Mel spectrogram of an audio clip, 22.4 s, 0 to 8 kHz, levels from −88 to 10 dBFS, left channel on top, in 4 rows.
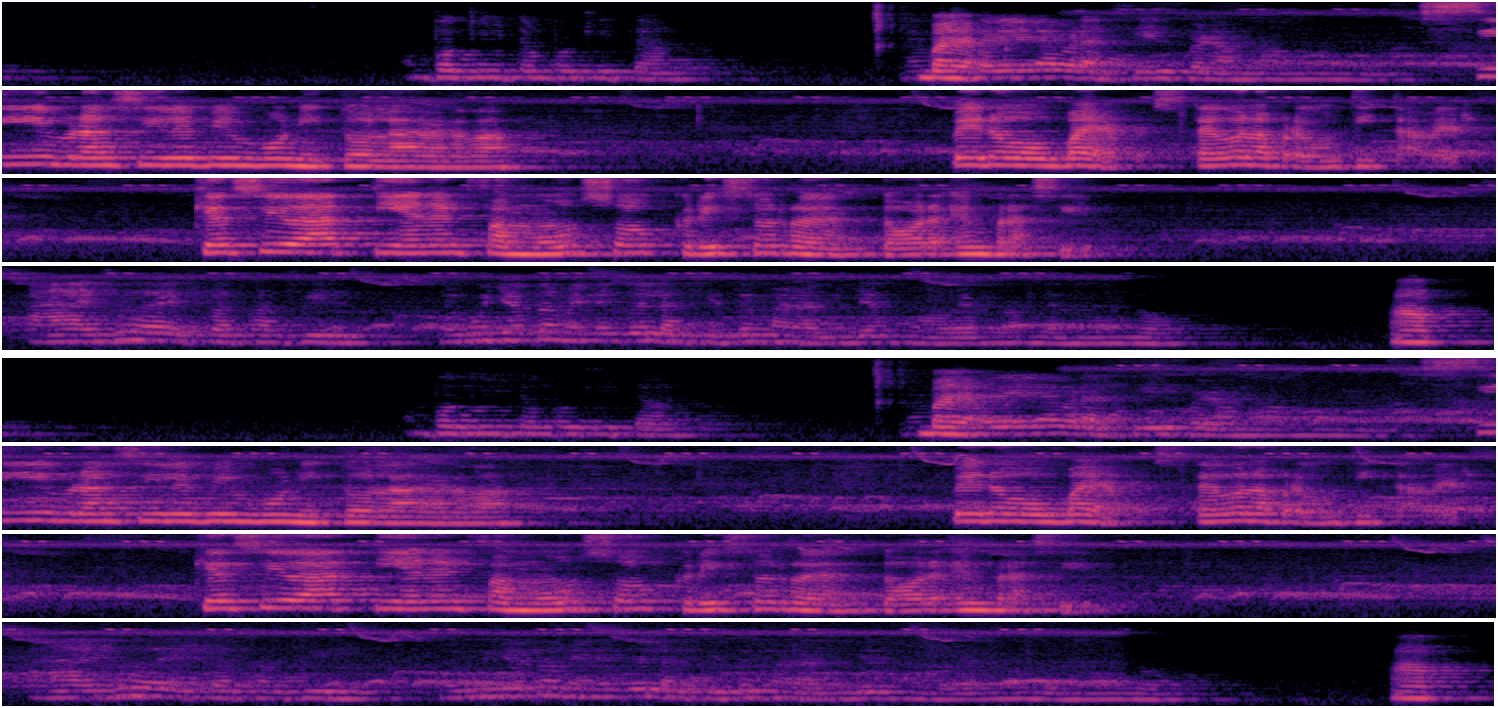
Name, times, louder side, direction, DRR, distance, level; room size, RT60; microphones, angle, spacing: voice 1, 1.5-2.6 3.4-5.3 16.9-21.3, left 2 dB, 85° left, 0 dB, 1.8 m, -41 dB
sound 1, 4.0-21.0, right 4 dB, 30° right, 0.8 m, -48 dB
voice 2, 5.3-7.6 9.2-11.1 11.9-15.3 22.0-22.2, left 3 dB, 25° left, 4 dB, 0.5 m, -29 dB
16.0 x 7.4 x 2.6 m, 0.97 s
head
